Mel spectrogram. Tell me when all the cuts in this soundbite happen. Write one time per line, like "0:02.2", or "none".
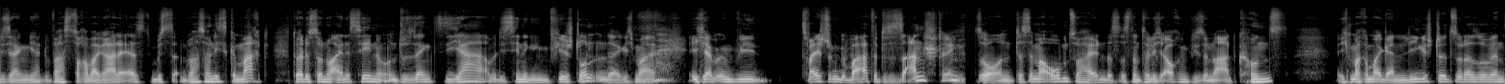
0:09.6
